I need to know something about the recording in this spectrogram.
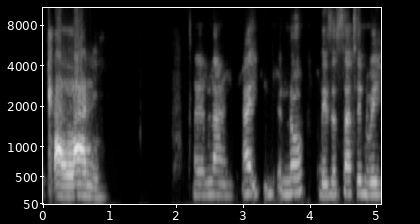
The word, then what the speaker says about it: Tlalane: thank you yes oh the right pronunciation is Kalani no there's a certain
